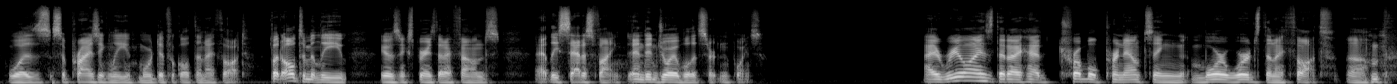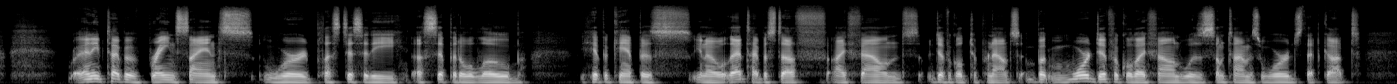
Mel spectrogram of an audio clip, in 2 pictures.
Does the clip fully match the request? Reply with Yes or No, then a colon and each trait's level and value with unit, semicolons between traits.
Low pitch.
Yes: low, 100 Hz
